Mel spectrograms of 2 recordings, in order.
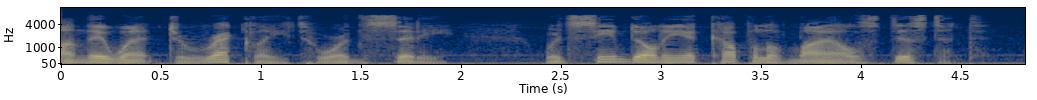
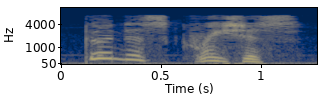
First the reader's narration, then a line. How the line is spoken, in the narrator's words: cried Dorothy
